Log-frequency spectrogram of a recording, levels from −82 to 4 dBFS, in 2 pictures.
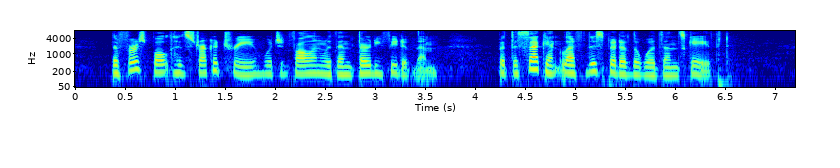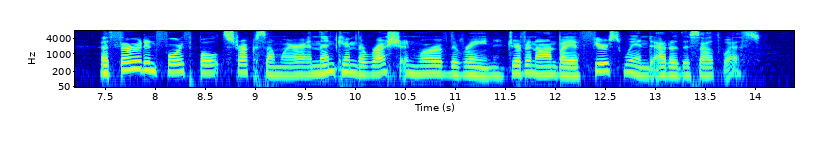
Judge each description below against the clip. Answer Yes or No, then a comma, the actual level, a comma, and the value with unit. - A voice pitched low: No, medium, 170 Hz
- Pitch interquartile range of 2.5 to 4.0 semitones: Yes, average, 2.9 semitones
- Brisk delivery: Yes, fast, 220 wpm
